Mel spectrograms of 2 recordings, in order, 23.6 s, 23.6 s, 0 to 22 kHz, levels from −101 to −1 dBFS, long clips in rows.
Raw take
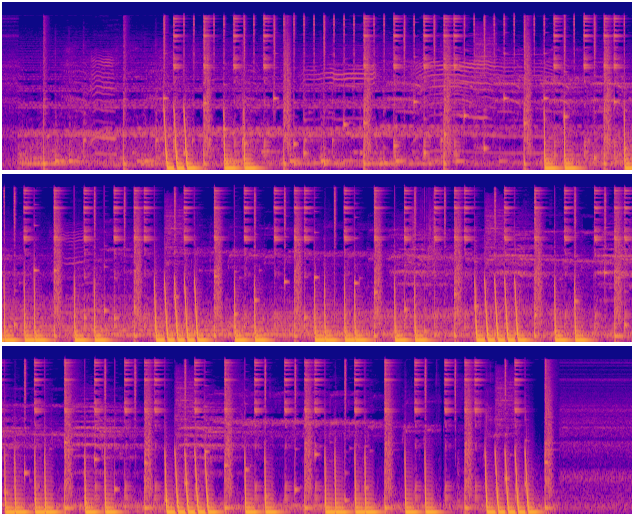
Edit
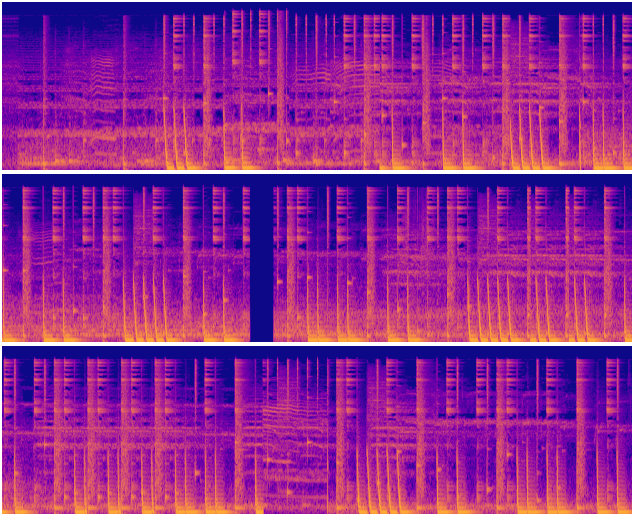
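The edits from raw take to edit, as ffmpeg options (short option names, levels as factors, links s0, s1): -filter_complex "[0:a]asplit=16[s0][s1][s2][s3][s4][s5][s6][s7][s8][s9][s10][s11][s12][s13][s14][s15];[s0]atrim=end=2.784[s16];[s1]atrim=start=2.78:end=3.69,asetpts=PTS-STARTPTS,asetrate=49392,aresample=44100,atrim=end_sample=35831,asetpts=PTS-STARTPTS[s17];[s2]atrim=start=3.686:end=4.202[s18];[s3]atrim=start=5.098:end=5.722[s19];[s4]atrim=start=16.878:end=17.422[s20];[s5]atrim=start=6.528:end=7.622[s21];[s6]atrim=start=17.918:end=18.802[s22];[s7]atrim=start=7.618:end=11.36,asetpts=PTS-STARTPTS,afade=t=out:st=3.738:d=0.004:c=hsin,apad=pad_dur=0.3[s23];[s8]atrim=start=11.36:end=14.572,asetpts=PTS-STARTPTS,afade=t=in:d=0.004:c=hsin[s24];[s9]atrim=start=14.088:end=14.572[s25];[s10]atrim=start=14.088:end=15.942[s26];[s11]atrim=start=15.518:end=15.942[s27];[s12]atrim=start=15.518:end=15.942[s28];[s13]atrim=start=15.518:end=16.882[s29];[s14]atrim=start=5.718:end=6.532[s30];[s15]atrim=start=17.418[s31];[s16][s17]acrossfade=d=0.004:c1=hsin:c2=hsin[s32];[s32][s18]acrossfade=d=0.004:c1=hsin:c2=hsin[s33];[s33][s19]acrossfade=d=0.004:c1=hsin:c2=hsin[s34];[s34][s20]acrossfade=d=0.004:c1=hsin:c2=hsin[s35];[s35][s21]acrossfade=d=0.004:c1=hsin:c2=hsin[s36];[s36][s22]acrossfade=d=0.004:c1=hsin:c2=hsin[s37];[s23][s24]concat=n=2:v=0:a=1[s38];[s37][s38]acrossfade=d=0.004:c1=hsin:c2=hsin[s39];[s39][s25]acrossfade=d=0.004:c1=hsin:c2=hsin[s40];[s40][s26]acrossfade=d=0.004:c1=hsin:c2=hsin[s41];[s41][s27]acrossfade=d=0.004:c1=hsin:c2=hsin[s42];[s42][s28]acrossfade=d=0.004:c1=hsin:c2=hsin[s43];[s43][s29]acrossfade=d=0.004:c1=hsin:c2=hsin[s44];[s44][s30]acrossfade=d=0.004:c1=hsin:c2=hsin[s45];[s45][s31]acrossfade=d=0.004:c1=hsin:c2=hsin"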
